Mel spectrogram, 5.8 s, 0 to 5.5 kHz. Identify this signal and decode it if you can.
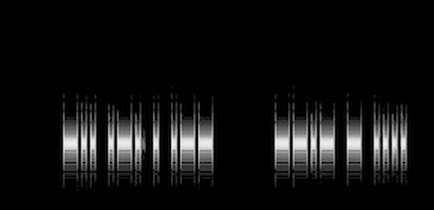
Morse code, heard as a keyed tone, about 20 wpm, 700 Hz. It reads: DREW QTH
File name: UK MASTER QSOs TRAINING / 20WPM / UK MASTER QSOs 0050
